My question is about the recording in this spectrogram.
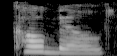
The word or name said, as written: cobuild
